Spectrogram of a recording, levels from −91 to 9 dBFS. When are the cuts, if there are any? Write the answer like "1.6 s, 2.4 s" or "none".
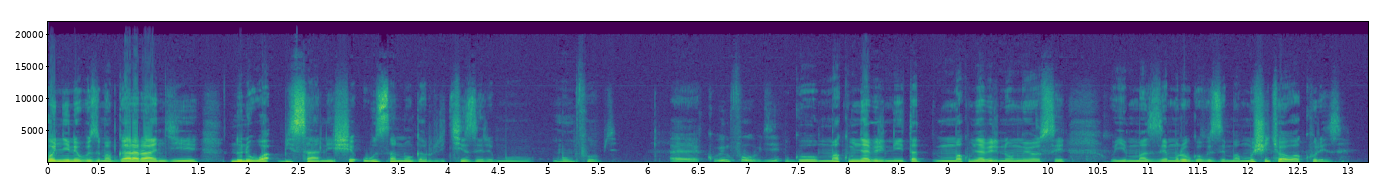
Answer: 7.4 s

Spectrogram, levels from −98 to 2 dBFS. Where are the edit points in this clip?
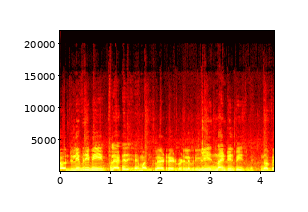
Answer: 0.9 s, 1.8 s

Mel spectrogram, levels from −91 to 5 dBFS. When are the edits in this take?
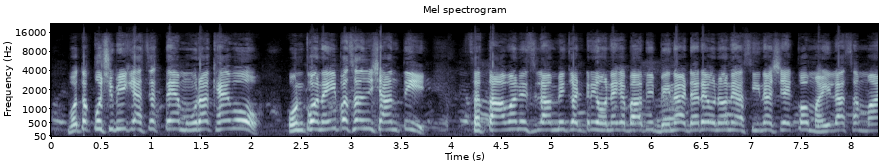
3.9 s

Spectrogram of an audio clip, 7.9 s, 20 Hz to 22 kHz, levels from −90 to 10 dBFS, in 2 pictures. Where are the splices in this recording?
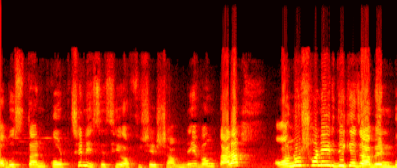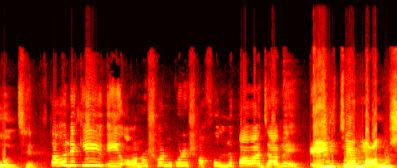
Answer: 4.3 s, 7.1 s

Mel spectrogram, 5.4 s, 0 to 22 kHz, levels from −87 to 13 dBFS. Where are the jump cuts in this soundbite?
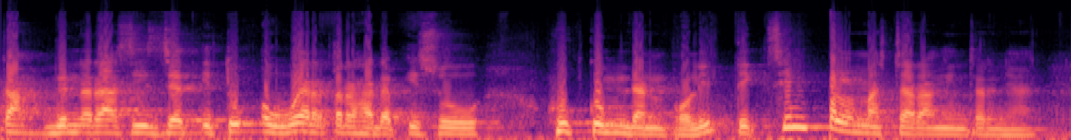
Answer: none

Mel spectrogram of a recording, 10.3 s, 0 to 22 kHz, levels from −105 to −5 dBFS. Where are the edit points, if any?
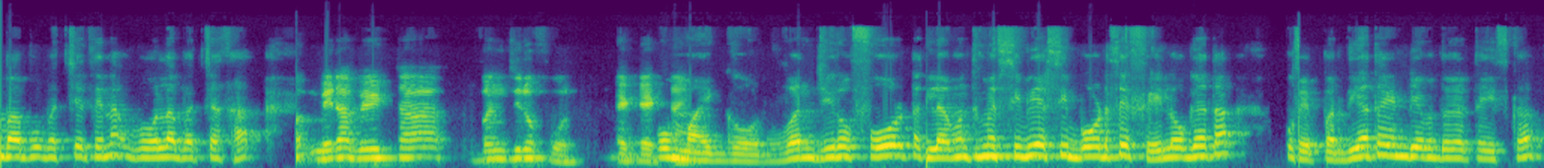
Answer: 2.0 s, 6.2 s, 8.6 s

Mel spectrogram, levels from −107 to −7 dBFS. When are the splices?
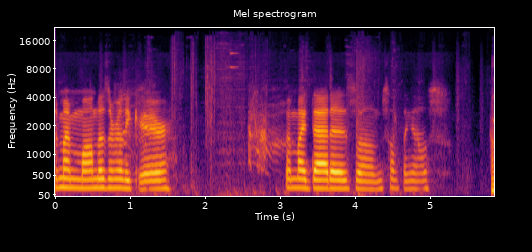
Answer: none

